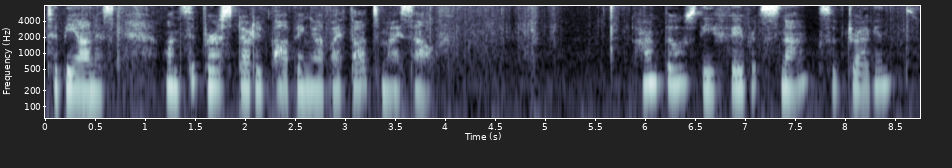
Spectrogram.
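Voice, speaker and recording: A woman voicing a kindly, earnest elven innkeeper in a gentle, breathy, unhurried whisper for an ASMR fantasy roleplay. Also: a little high, steady tone, slight background noise, natural voice. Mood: reverent, fond.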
